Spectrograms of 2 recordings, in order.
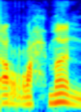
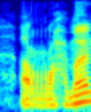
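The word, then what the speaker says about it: الرحمن: eh Alif kecil ya Alif kecil di atas huruf yang dipanjangkan seperti ar-rahman di sini ya ar-rahman disitu memang tidak ada Alif sebetulnya ya untuk penulisannya tapi ya disitu memang dipanjangkan cara membacanya sehingga diberi tanda Alif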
